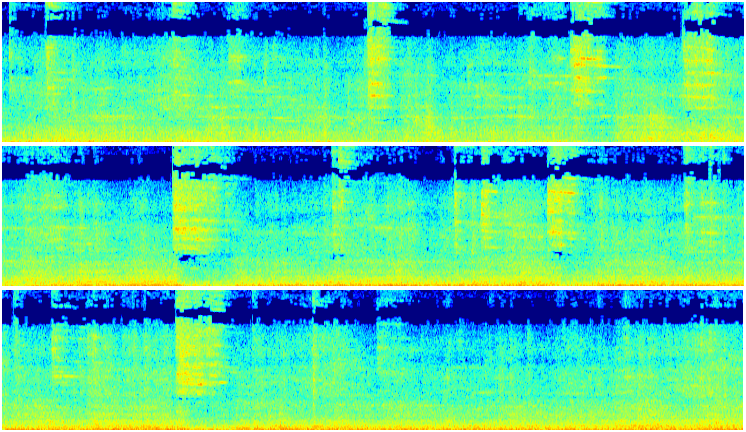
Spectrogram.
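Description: Double-stack intermodal train's loaded well cars rolling past close by: a steady rumble of steel wheels on rail, with brief high-pitched wheel squeals every second or two. It grows a little louder partway through.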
